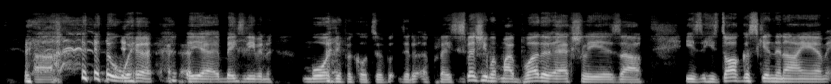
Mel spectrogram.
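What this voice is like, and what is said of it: Jamaican Bronx-ish mixed accent. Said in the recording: “kind of a Jamaican Bronx-ish mixed accent”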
